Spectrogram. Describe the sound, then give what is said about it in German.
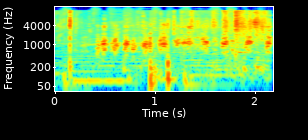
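Free-range hens and roosters, a flock of about 340 hens and 5 roosters, cluck in a mobile coop: many overlapping, busy clucks and short calls, with a few sharper squawks standing out. “340 Hühner und 5 Gockel. Genau richtig. Ihr habt Freilandhennen.”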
